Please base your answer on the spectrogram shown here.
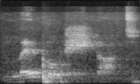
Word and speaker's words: Leopoldstadt: Is it Leopoldstadt? It's Leopoldstadt. Oh, Leopoldstadt. Okay. So I feel like You can mispronounce this.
